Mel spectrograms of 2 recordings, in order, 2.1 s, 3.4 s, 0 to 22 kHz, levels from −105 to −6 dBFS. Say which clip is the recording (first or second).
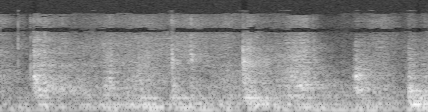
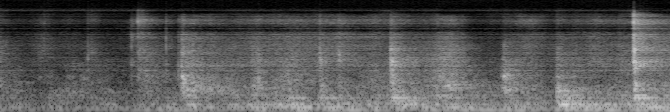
first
